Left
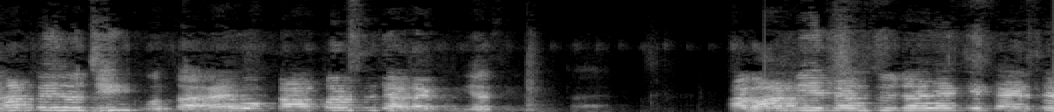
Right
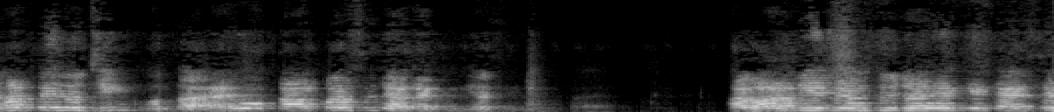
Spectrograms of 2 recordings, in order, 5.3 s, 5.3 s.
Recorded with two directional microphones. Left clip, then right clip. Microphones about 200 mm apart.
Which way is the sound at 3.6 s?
25° left (ahead or behind).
